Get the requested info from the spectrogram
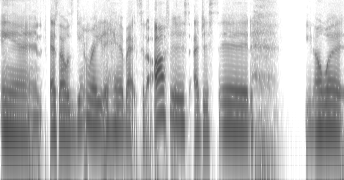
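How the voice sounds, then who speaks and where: A woman with an American accent, a normal speaking voice, medium pitch, ordinary pitch variation, moderate pace and a dry, close sound with no echo. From Buffalo, New York. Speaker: financial services business owner. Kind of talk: interview.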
